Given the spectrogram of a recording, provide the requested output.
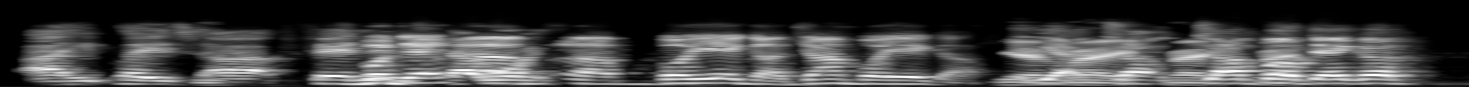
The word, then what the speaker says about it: Boyega: Tom Holland, John, I always pronounce his name wrong, but Bogiao, he plays Finn. Boyega, John Boyega.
